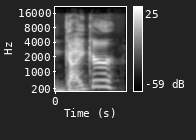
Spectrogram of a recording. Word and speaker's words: Guyker: I say Guyker hardware. It's G like Guy G-U-I. No, G-U-Y-K-E-R. Guyker. If that's how you say it, great.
